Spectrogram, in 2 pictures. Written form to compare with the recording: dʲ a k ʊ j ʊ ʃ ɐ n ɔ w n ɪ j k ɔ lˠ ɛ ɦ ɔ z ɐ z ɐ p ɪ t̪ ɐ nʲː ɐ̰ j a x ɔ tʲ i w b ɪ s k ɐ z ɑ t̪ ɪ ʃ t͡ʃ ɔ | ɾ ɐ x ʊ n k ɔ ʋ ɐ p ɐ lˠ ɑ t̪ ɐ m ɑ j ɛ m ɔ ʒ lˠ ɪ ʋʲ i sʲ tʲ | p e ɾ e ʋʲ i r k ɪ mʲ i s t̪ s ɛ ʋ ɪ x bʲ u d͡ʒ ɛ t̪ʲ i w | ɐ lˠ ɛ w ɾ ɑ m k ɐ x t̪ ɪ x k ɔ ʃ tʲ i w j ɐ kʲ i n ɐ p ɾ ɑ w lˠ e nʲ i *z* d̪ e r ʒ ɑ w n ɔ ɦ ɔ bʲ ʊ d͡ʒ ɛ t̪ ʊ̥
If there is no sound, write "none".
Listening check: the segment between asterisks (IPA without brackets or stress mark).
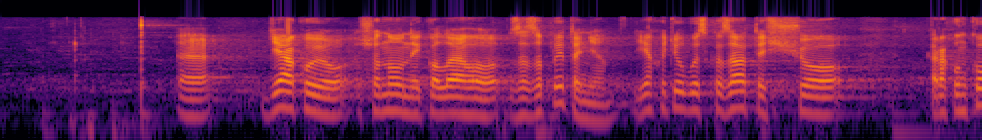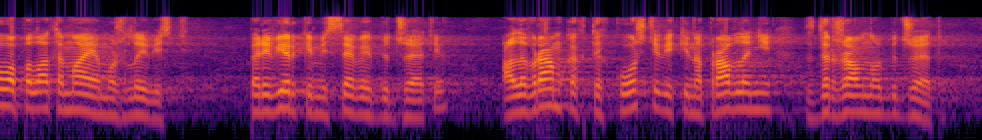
z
